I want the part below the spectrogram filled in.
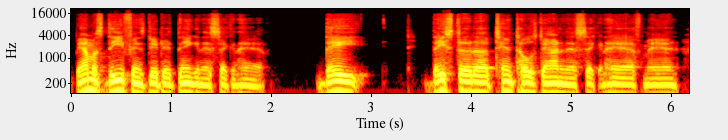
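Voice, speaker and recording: A man from Louisiana, co-hosting a casual sports podcast in a relaxed storytelling way. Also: fairly low pitch, moderate pace. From Louisiana, USA. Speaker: podcast co-host.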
